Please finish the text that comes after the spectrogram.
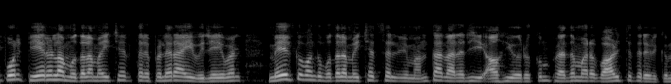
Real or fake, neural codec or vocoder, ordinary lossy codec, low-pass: fake; codec, 24 kHz, 0.9 kbps, WavTokenizer, medium speech release version 1; none; 7.2 kHz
